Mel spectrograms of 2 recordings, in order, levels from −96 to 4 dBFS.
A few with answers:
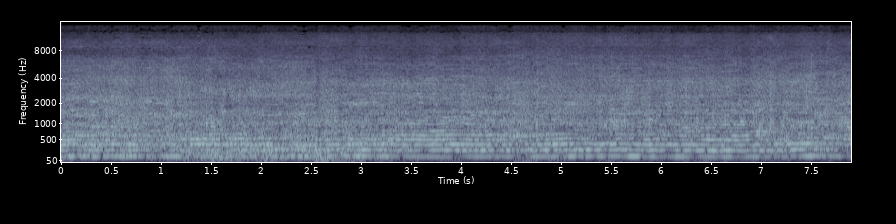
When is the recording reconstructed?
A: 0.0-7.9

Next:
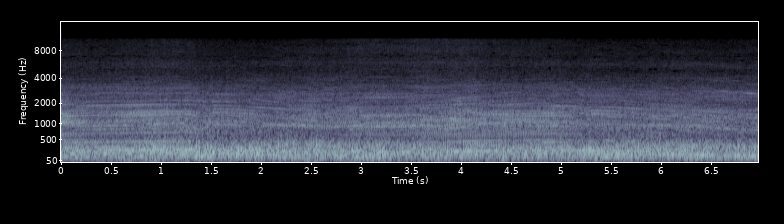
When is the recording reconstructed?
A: none

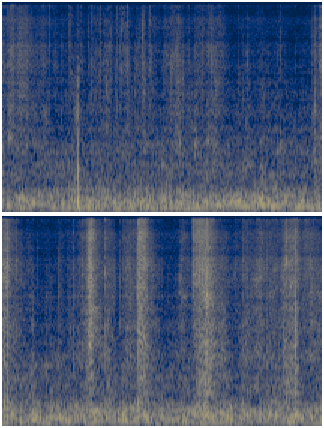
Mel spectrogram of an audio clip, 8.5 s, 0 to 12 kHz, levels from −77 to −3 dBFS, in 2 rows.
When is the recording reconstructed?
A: 0.0-0.9; 2.0-8.5

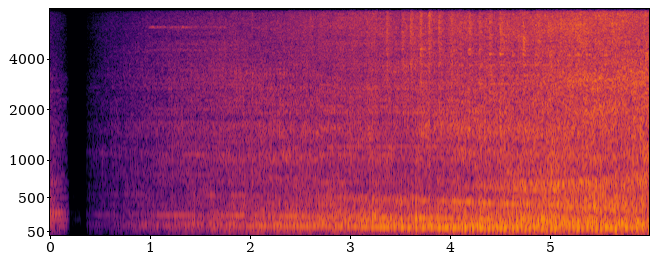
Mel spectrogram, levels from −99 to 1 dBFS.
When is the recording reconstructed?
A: 1.0-2.1; 2.7-4.1

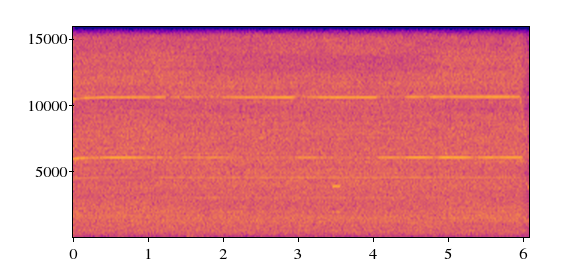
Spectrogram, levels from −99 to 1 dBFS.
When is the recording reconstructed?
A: none

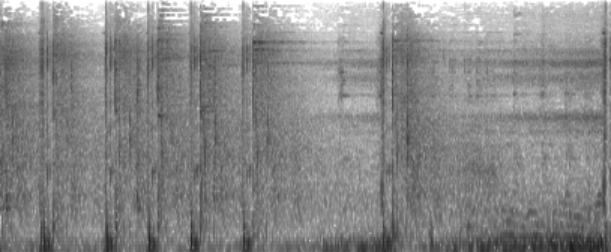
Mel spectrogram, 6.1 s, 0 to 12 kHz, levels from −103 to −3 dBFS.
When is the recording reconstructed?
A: none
